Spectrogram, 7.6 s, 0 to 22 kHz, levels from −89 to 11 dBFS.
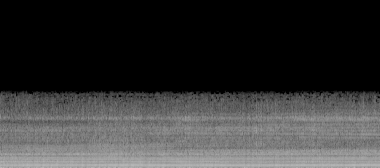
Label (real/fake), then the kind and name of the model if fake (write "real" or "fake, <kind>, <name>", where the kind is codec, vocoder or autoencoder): real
